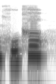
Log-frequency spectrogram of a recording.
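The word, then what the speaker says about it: 胡柯: 胡歌原名胡柯，该名是爷爷所赐。然而，因胡歌在上海话中发音近似妇科，为避免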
